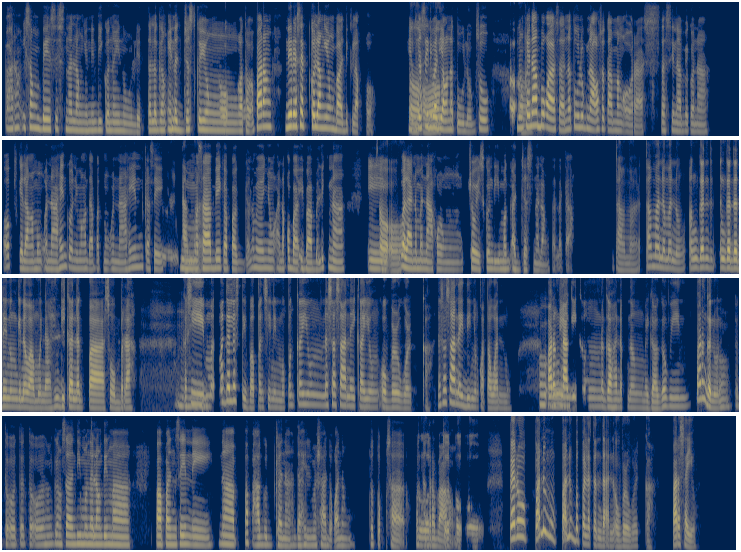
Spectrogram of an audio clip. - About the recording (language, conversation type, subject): Filipino, unstructured, Naranasan mo na bang mapagod nang sobra dahil sa labis na trabaho, at paano mo ito hinarap?
- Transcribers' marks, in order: tapping; other background noise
